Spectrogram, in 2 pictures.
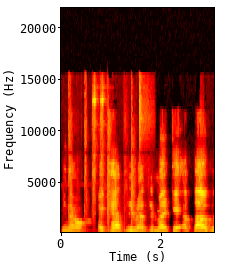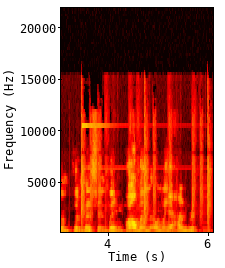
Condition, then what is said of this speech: Cerebral palsy. I've been mistaken for being intoxicated. I've been mistaken for having an intellectual disability.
